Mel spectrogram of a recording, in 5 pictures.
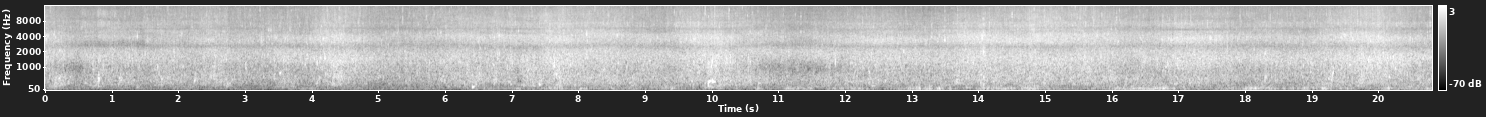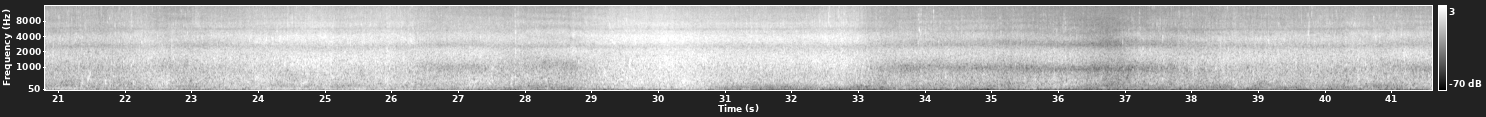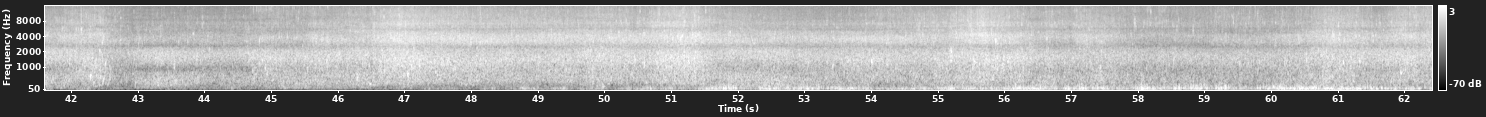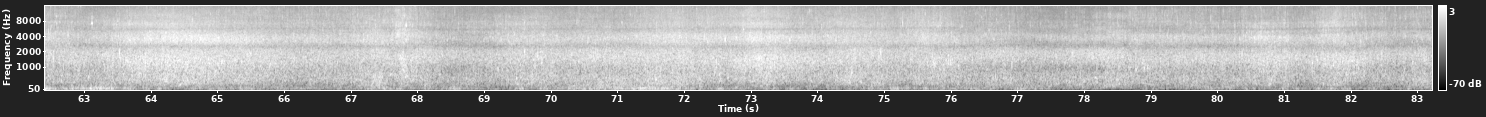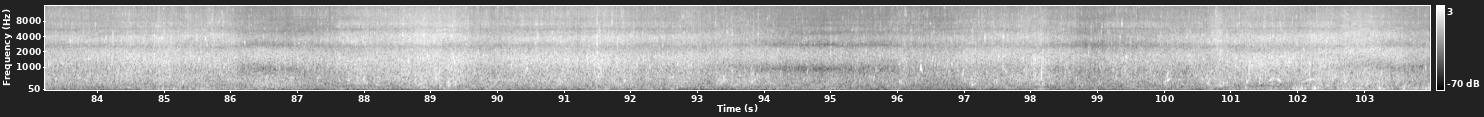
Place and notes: Recording of waves at the beach. This has been done simultaneously on two pairs of microphones: MKH 8020 and DPA 4560.
This one is recorded with a pair of Sennheiser MKH 8020, 17cm AB, on Sound Devices MixPre-6 II.
województwo pomorskie, Polska, 30 September 2021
